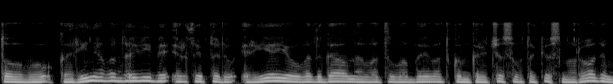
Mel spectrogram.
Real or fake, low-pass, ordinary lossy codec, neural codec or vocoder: real; 7.2 kHz; AAC, 48 kbps; none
